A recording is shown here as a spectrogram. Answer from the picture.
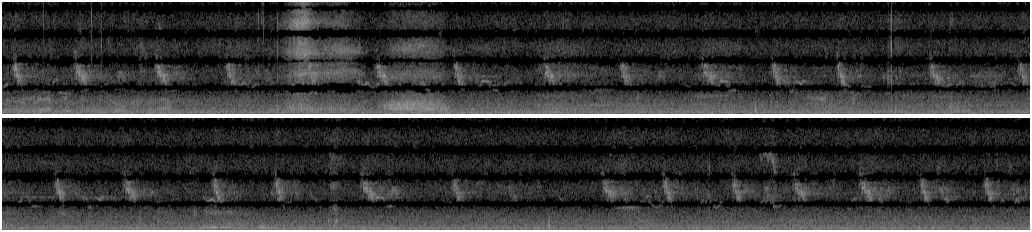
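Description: Faint outdoor near-quiet with a bird chirping one short, high note over and over, about three chirps every two seconds. Two soft brief swells of noise come about three and four seconds in.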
